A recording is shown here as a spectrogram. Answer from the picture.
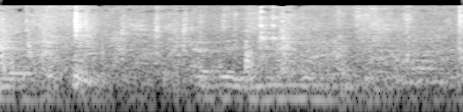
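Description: A low, indistinct voice murmuring in short stretches, too faint to make out words, with a few light clicks.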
